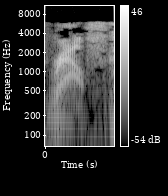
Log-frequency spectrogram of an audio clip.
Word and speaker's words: Ralph: It's spelled Ralph, but when you pronounce it Rafe. I don't pronounce it Rafe. I pronounce it Ralph. Other people can be talked into pronouncing it Rafe.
